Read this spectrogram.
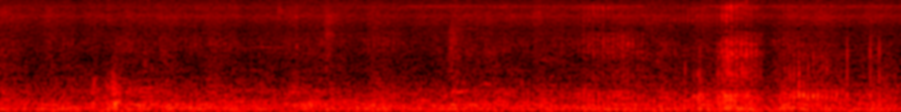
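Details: Sunny, a lazy tabby cat, purring: a steady, low rumbling drone runs through the whole stretch, with a brief soft rustle near the end.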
